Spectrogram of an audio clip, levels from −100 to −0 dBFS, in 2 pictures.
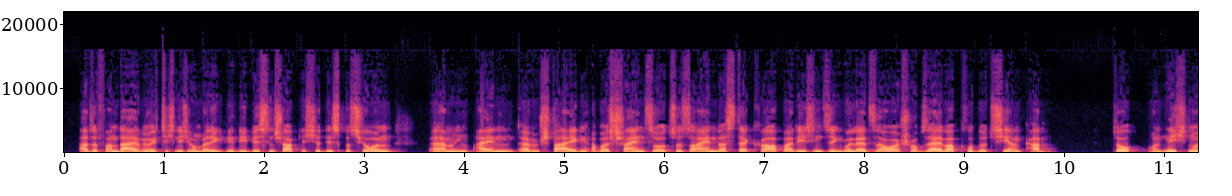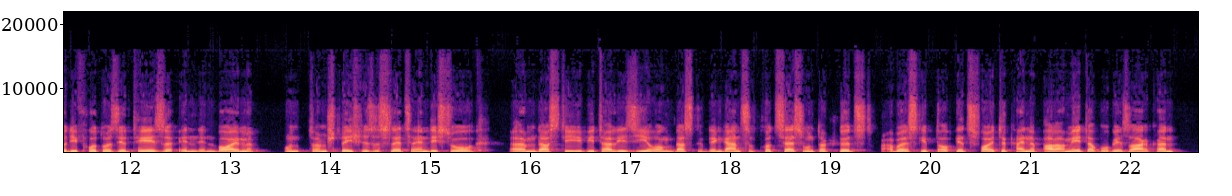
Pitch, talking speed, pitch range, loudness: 120 Hz, 170 wpm, 115-130 Hz, -21 LUFS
